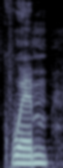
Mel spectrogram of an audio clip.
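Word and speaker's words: Sequim: even though things in squim I know I've gotten corrected for saying that wrong I used to say it squim but I believe you don't pronounce the E it's just squim uh weren't always peachy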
